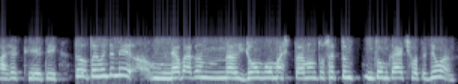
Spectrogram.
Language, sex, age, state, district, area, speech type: Kashmiri, male, 30-45, Jammu and Kashmir, Pulwama, rural, conversation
